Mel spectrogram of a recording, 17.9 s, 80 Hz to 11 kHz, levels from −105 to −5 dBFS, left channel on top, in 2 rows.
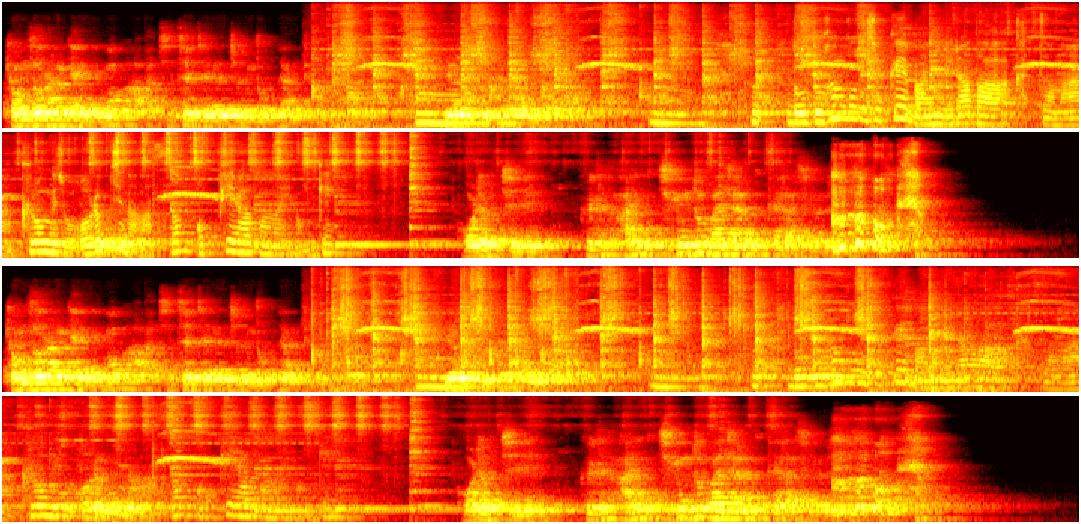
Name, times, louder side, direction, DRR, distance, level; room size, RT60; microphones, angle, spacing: voice 1, 0.0-3.0 3.7-4.9 9.7-10.1 12.8-13.5 13.8-15.9, left 1 dB, 10° right, -4 dB, 1.1 m, -22 dB
sound 1, 2.5-9.9 10.2-11.4, right 2 dB, 65° right, 0.7 m, -29 dB
voice 2, 3.4-4.3 5.4-11.7 15.9-16.7, left 5 dB, 65° left, 9 dB, 0.3 m, -27 dB
sound 2, 7.5-8.8 9.1-13.6 13.9-15.4, left 3 dB, 30° left, 0.7 m, -33 dB
5.6 x 2.7 x 2.9 m, 1.1 s
head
